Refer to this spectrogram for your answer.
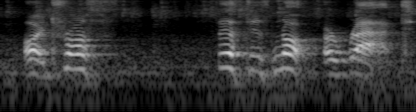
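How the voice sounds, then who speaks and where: Using a put-on character voice, a woman speaks high in pitch. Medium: read story. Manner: polite, proper.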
